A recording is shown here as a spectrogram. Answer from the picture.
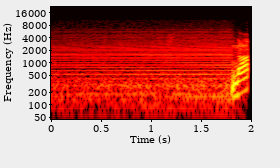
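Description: A steady electrical buzz with many even overtones, growing slightly louder, fills a pause in a man's speech; he starts talking again near the end.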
